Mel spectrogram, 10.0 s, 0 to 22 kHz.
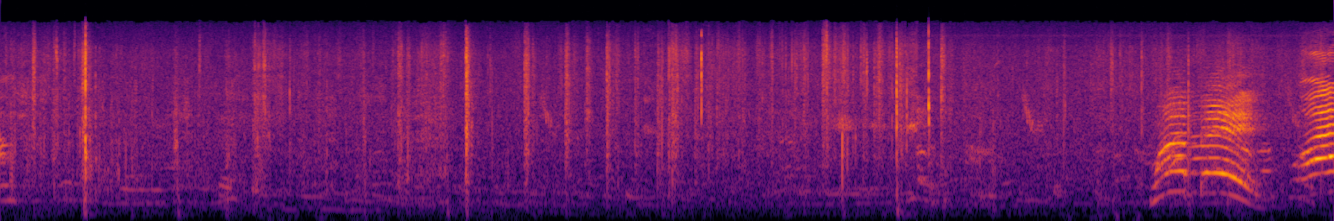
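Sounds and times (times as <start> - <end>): boys' voices: 8.3 - 10.0.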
